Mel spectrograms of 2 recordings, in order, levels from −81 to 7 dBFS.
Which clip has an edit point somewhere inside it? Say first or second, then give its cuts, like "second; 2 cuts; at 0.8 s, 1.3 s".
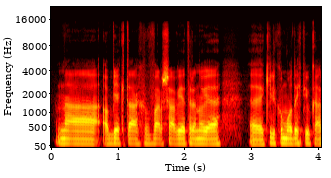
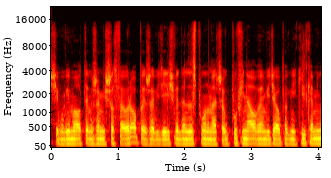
second; 1 cut; at 2.3 s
